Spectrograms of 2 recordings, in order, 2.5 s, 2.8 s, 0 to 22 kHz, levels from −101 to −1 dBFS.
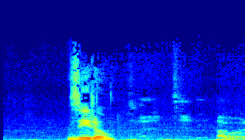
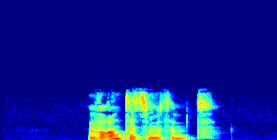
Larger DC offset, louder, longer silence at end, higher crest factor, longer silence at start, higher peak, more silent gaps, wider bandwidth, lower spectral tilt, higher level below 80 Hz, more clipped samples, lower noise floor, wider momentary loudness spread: neither; second, -32 LUFS vs -22 LUFS; second, 0 s vs 0.65 s; about the same, 20 dB vs 22 dB; second, 0.35 s vs 0.9 s; second, -16 dBFS vs -4 dBFS; neither; first, 14.5 kHz vs 8 kHz; first, -5 dB/octave vs -3.5 dB/octave; first, -50 dBFS vs -64 dBFS; neither; second, -60 dBFS vs -86 dBFS; first, 22 LU vs 16 LU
